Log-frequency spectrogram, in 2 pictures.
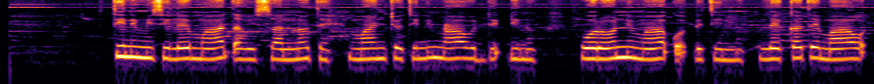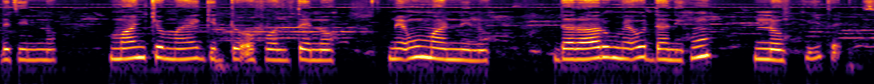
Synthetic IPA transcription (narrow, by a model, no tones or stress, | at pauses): t̪ɪnɪmɪsɪlemaːt̪ɐwɪsɐnːɔt̪ɛmɐnt͡ʃːɔt̪ɪnɪmaːʊd̪ːɪɗɪnɔ | wɔɾoːnːɪmaːkʼɔ̰ɗːɪt̪ɪnːɔlɛkːɐt̪ɛmaːɔɗːɛt̪ɪnːɔ | mɐnt͡ʃːɔmɐjɡɪd̪ːɔɔfɔlt̪ɛnɔmɛʔʊmɐnːɪnɔ | d̪ɐɾaːɾʊmɛʔʊd̪ɐnɪhʊ | nɔ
